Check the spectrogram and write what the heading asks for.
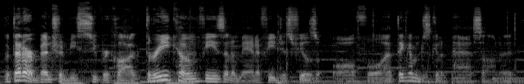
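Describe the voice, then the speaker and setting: A young man thinks aloud as he narrates his own card game match live, his voice congested and slightly nasal yet deep. He talks fast in a sing-song, bright, forceful way, with faint music in the background.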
